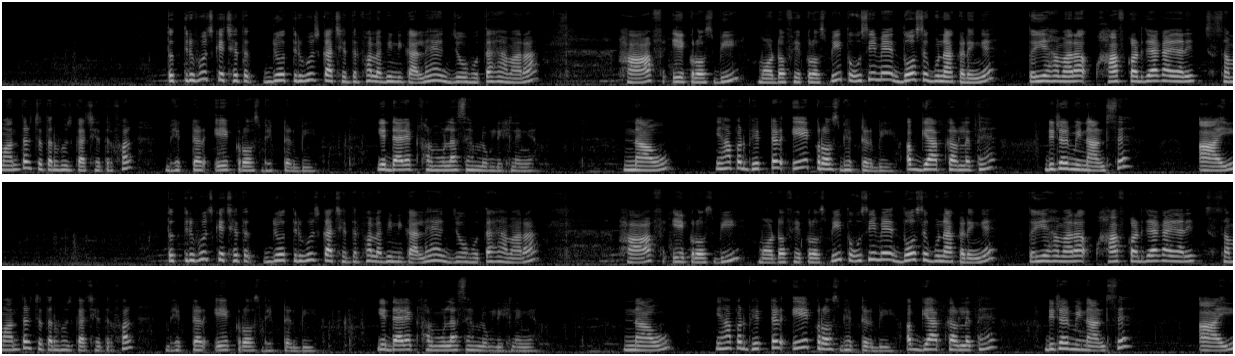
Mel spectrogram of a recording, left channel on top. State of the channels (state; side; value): normal; both; correlation 0.41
